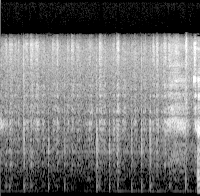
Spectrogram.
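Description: Pencil writing on paper: faint, irregular scratches of short strokes as block capital letters are written out.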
